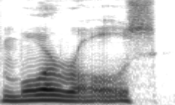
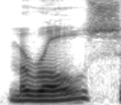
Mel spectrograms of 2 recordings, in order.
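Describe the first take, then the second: First: Said in the usual way. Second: Mar rolls, said with "more" squashed into "mar"; Mar rolls, slurred. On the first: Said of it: "instead of". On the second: Shown as a demonstration. Host demoing the fair-vendor pun to listeners, "Mar rolls" blurred into one word. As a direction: Mar rolls, run together like "marole". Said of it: "you say".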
